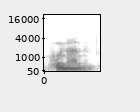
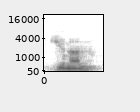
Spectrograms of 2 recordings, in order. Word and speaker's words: Yunnan: So Zhang and her father decided to move to a different province called Yunnan. Well, I'm sorry I pronounced that wrong. It's actually called Yunnan.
